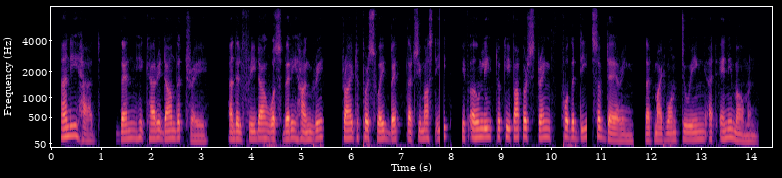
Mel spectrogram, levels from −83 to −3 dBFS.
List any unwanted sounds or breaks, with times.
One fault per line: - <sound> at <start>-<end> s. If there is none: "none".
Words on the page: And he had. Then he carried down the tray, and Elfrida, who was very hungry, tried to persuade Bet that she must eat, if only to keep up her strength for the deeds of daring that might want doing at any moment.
- dropout at 7.8-7.9 s
- dropout at 10.7-10.8 s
